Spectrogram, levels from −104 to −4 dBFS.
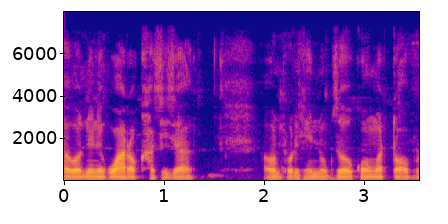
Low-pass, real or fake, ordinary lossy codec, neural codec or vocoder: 7.2 kHz; real; none; none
